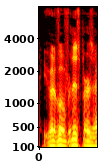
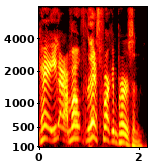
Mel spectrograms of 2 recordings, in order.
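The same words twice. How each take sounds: First: Lower, faster mock Thanos voice; Thanos impression. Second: A lightly higher, failed Thanos try; bad Thanos impression. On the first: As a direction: drop down for a rough Thanos. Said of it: "however the fuck he talks". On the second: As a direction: miss the Thanos voice on purpose. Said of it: "That's not how he talks".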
